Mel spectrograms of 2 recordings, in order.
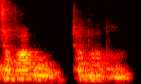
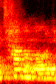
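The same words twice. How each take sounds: First: TaBAbon, stressed on the middle syllable, said low and soft; wrong-syllable accent. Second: TAbabon, stressed on the first syllable; Tababon, accent up front on TA. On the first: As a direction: say Tababon quietly with the weight on BA. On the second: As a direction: say Tababon with the weight on TA. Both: Shown as a demonstration. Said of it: "got the accent on the wrong syllable".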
